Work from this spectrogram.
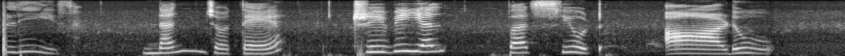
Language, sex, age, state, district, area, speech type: Kannada, female, 18-30, Karnataka, Tumkur, urban, read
